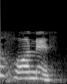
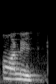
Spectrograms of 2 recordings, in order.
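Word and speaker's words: honest: कई बच्चे बोलते हैं ना हॉनेस्ट, तो हॉनेस्ट ये इट इज ऑनेस्ट, एच जो है यहाँ पे क्या रहता है बच्चों, साइलेंट रहता है।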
